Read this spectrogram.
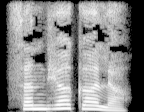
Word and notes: ಸಂಧ್ಯಾಕಾಲ: sandhyākāla

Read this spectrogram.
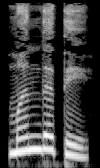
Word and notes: ಮಂದತೆ: mandate

